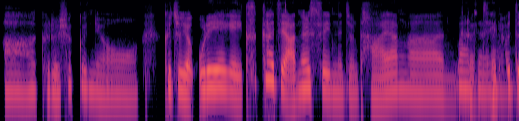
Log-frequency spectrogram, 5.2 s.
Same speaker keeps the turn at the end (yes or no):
yes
